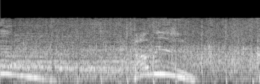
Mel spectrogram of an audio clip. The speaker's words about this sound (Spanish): Recibimos con un fuerte aplauso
